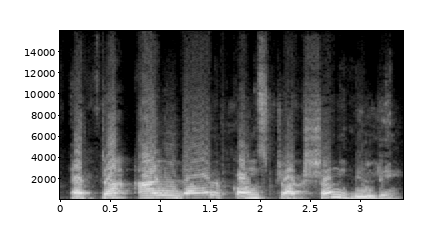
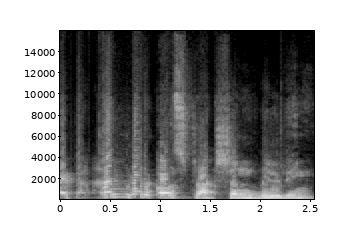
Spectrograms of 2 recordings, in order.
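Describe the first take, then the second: First: Under construction building said word by word, very slowly; very slow model phrase. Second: Slow model phrase. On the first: Bangla ক্লাসে ছাত্রদের জন্য under construction building খুব ধীরে, ভেঙে ভেঙে বলা. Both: Shown as a demonstration. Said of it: "এখানে আ হইছে".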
